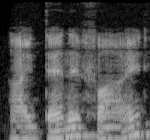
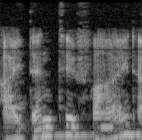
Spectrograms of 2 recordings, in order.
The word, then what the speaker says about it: identified: These were the descendants of Shem, identified. 여기도 마찬가지로 무음으로 하셔도 되고 아니면 t 발음하셔도 됩니다. identified 아니면 identified by clan, language, territory, and national identity.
